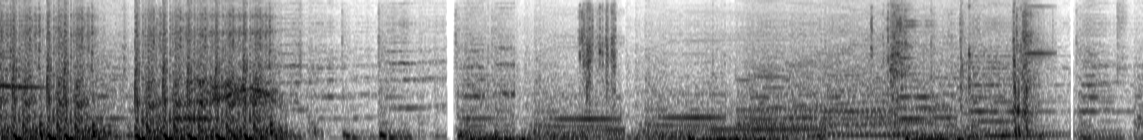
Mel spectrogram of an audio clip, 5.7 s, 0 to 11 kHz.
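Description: Gunfire from the Game Boy Advance game 007: Nightfire, dense and loud with sharp repeated shots over a busy electronic game soundtrack, filling the whole stretch with little break.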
